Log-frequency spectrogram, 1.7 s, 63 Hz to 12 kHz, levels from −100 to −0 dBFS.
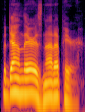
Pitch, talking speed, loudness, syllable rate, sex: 130 Hz, 245 wpm, -16 LUFS, 5.7 syllables/s, male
